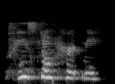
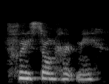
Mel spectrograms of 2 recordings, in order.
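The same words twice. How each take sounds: First: It is said with much stronger, intense feeling. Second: It is said quietly with mild feeling.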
